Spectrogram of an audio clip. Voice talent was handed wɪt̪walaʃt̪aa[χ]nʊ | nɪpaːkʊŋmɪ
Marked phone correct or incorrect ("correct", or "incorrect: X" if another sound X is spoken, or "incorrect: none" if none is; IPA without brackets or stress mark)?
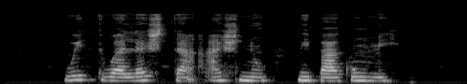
incorrect: ʃ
